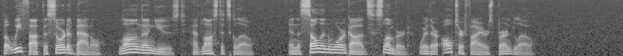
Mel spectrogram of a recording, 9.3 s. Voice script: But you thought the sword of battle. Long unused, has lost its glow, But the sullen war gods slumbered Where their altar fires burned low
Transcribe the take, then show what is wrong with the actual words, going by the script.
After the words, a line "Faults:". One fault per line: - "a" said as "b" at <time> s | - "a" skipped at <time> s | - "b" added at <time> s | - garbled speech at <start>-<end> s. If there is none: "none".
But we thought the sword of battle. Long unused, had lost its glow, And the sullen war gods slumbered Where their altar fires burned low
Faults:
- "you" said as "we" at 0.1 s
- "has" said as "had" at 2.9 s
- "But" said as "And" at 4.3 s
